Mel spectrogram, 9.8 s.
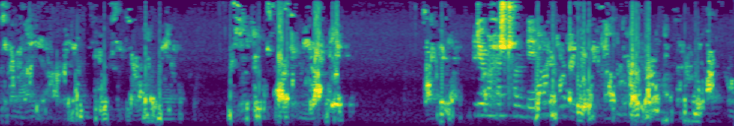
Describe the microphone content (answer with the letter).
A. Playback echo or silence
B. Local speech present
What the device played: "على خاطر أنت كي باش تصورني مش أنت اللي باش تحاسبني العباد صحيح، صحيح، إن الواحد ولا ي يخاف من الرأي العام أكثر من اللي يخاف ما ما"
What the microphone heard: B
